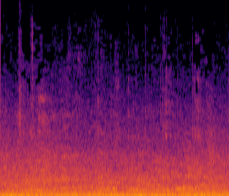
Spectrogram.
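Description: Steady background noise of a shop floor, with faint, indistinct voices.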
